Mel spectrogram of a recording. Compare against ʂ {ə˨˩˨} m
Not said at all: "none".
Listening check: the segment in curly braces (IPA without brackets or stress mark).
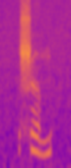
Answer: ə˨˩˨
